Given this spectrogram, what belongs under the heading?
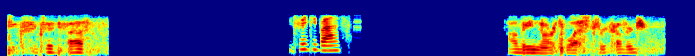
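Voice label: Dispatch, p25; WSO DISP 1; wake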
